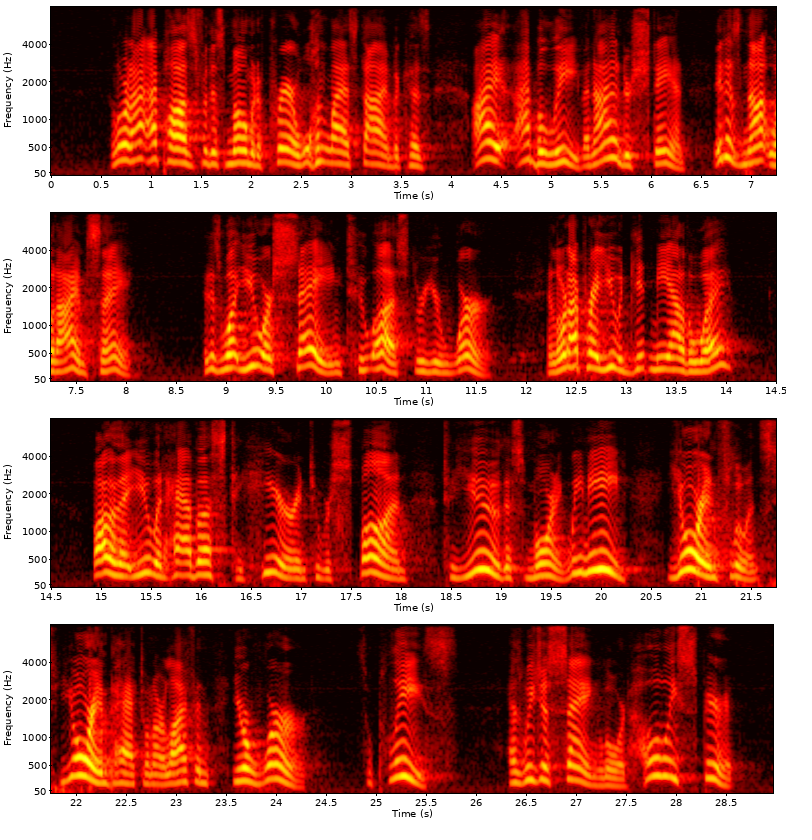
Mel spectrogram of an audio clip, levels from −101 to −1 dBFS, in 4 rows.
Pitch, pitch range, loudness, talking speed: 210 Hz, 170-250 Hz, -35 LUFS, 175 wpm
